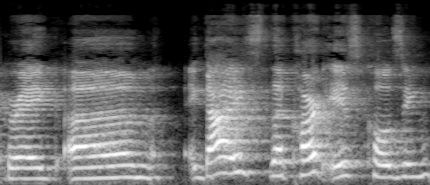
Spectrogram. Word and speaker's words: Greig: It's Greig, Greig. So Greg, spelled like that.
